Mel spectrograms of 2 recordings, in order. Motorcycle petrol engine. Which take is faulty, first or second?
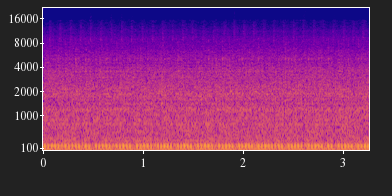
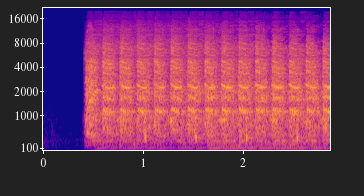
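second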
